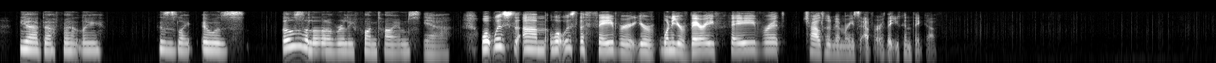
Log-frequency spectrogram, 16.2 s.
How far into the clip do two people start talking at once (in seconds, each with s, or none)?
none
